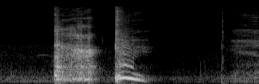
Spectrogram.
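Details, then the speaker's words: Young boy coughing on request during a chest exam: two short, loose coughs with upper-airway mucus rattle, called "bronchi twitters"; chest otherwise sounds healthy; cough with upper-airway rhonchi. "it's called bronchi Twitter's when he coughs okay one more time"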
